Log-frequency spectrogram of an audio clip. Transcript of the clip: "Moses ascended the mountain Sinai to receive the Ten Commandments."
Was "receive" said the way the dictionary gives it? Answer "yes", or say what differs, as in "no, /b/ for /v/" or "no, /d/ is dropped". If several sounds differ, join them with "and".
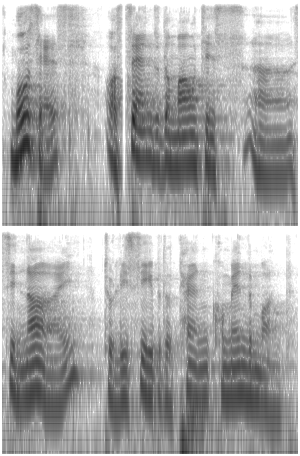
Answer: yes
